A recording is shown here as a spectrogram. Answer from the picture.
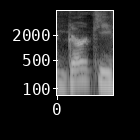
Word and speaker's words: Guerke: the last name of Girkie? Gerie. Right. Right. Is that what is girky? He said it just rhymes with turkey. Yeah. He said it's the gerky family.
